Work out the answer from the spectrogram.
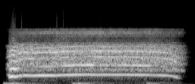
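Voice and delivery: long, sustained very high scream. A narrator's reading. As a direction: let out a drawn-out anguished scream. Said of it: "Draconic screams".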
